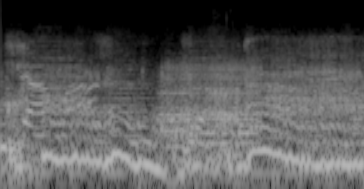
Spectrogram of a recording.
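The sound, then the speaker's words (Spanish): A dog called Gar in Chile, helped by its owner, makes drawn-out, strangely human-like vocal sounds, a loud continuous moaning voice whose pitch wavers, dips, then rises again in a second swelling phrase. “El Gar, que emite sonidos casi humanos, ayudado por su amo, se convirtió en la atracción del barrio y en el foco de los comentarios de la prensa chilena.”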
